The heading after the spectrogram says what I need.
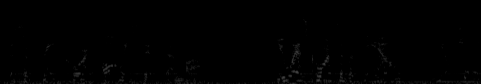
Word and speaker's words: en banc: Our extra word today is no, not Latin, but French, en banc. Or you'll also hear it said in bank.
